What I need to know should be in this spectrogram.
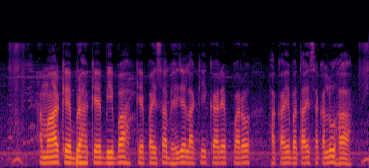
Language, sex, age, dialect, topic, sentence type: Magahi, male, 18-24, Central/Standard, banking, question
